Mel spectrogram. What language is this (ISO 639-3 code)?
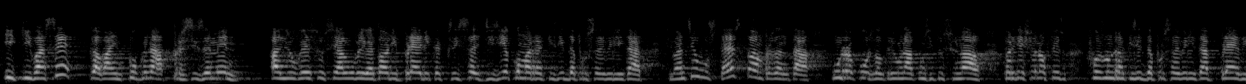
cat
